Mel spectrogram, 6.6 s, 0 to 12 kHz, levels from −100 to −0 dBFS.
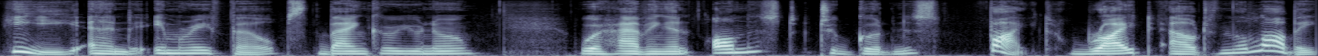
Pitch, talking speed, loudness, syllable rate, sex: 165 Hz, 180 wpm, -20 LUFS, 5.2 syllables/s, female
